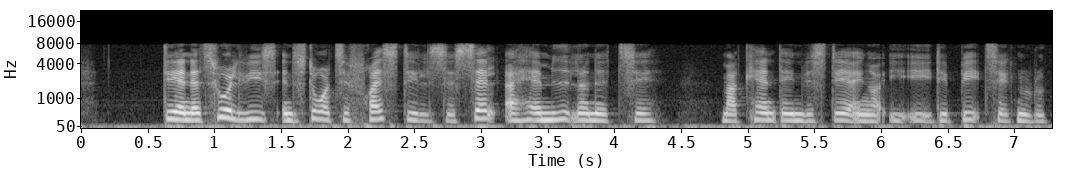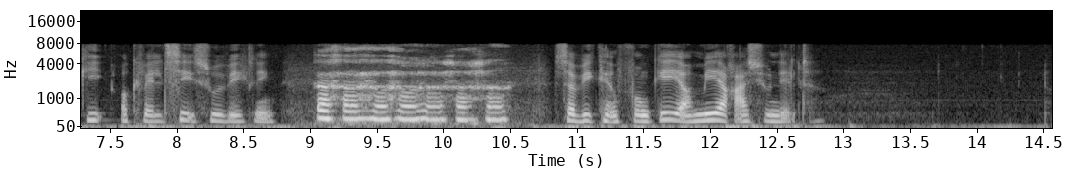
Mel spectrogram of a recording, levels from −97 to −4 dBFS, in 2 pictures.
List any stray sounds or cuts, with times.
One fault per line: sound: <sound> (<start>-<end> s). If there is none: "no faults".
sound: laugh (9.0-10.6 s)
